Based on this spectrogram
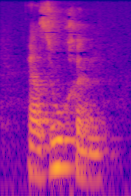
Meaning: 1. to ask or beseech 2. to request (something from someone)
- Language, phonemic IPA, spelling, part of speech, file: German, /ɛɐ̯ˈzuːxn̩/, ersuchen, verb, De-ersuchen.ogg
